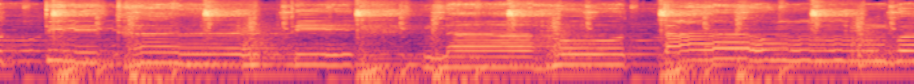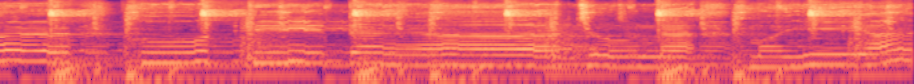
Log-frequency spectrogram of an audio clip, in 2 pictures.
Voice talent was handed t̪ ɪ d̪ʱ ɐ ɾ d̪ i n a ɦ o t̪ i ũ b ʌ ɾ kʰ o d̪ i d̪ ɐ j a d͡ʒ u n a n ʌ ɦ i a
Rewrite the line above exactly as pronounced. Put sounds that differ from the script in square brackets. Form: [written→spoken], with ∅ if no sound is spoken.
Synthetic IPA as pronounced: t̪ [ɪ→i] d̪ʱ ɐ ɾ [d̪→t̪] i n a ɦ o t̪ [i→a] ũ b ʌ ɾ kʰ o [d̪→t̪] i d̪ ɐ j a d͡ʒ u n a [n→m] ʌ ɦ i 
